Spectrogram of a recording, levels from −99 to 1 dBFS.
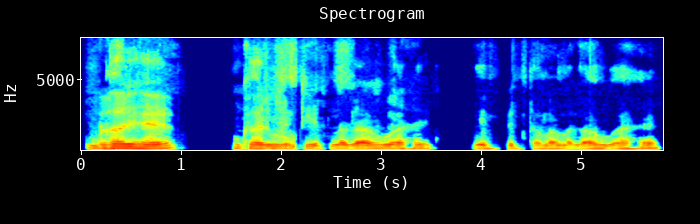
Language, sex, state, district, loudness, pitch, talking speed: Hindi, male, Bihar, Purnia, -18 LUFS, 135 Hz, 155 wpm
